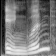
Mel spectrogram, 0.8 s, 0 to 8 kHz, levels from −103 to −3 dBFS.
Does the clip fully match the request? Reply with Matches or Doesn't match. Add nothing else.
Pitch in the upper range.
Matches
